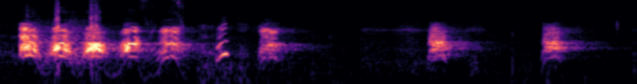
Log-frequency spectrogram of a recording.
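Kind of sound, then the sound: animal, small dog barking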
